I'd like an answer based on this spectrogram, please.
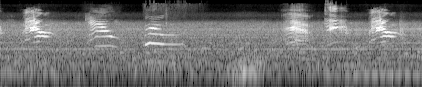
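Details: Cat meowing repeatedly, about seven short, bright meows spaced roughly a second apart, several sliding down in pitch at the end, over a steady low background hum.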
